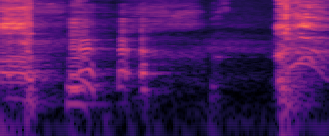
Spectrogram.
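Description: A man coughs several times in quick succession, loudly, with a couple of harsh bursts followed by a final forceful cough after a short pause.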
